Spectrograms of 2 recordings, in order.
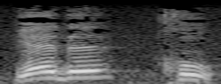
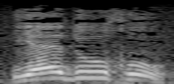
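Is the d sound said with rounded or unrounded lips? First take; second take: unrounded; rounded. First: The d sound is said with unrounded lips. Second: The d sound is said with rounded lips. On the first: The speaker calls it right. "الصواب هكذا" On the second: The speaker calls it wrong. "سأنطق الخطأ، هنا ضممت شفتي عند الدال"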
